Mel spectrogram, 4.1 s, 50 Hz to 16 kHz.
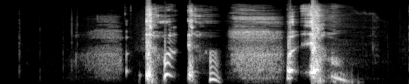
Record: {"cough_length": "4.1 s", "cough_amplitude": 32768, "cough_signal_mean_std_ratio": 0.35, "survey_phase": "alpha (2021-03-01 to 2021-08-12)", "age": "45-64", "gender": "Female", "wearing_mask": "No", "symptom_none": true, "smoker_status": "Never smoked", "respiratory_condition_asthma": false, "respiratory_condition_other": false, "recruitment_source": "REACT", "submission_delay": "2 days", "covid_test_result": "Negative", "covid_test_method": "RT-qPCR"}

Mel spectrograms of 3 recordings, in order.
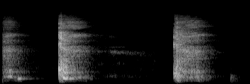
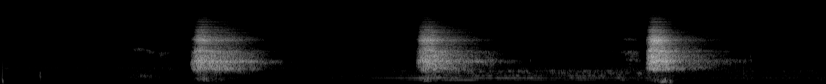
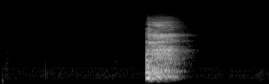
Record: {"three_cough_length": "2.5 s", "three_cough_amplitude": 29040, "three_cough_signal_mean_std_ratio": 0.37, "exhalation_length": "8.3 s", "exhalation_amplitude": 15030, "exhalation_signal_mean_std_ratio": 0.31, "cough_length": "2.7 s", "cough_amplitude": 26241, "cough_signal_mean_std_ratio": 0.28, "survey_phase": "beta (2021-08-13 to 2022-03-07)", "age": "18-44", "gender": "Female", "wearing_mask": "No", "symptom_new_continuous_cough": true, "symptom_sore_throat": true, "symptom_fatigue": true, "symptom_onset": "2 days", "smoker_status": "Never smoked", "respiratory_condition_asthma": false, "respiratory_condition_other": false, "recruitment_source": "Test and Trace", "submission_delay": "2 days", "covid_test_result": "Negative", "covid_test_method": "RT-qPCR"}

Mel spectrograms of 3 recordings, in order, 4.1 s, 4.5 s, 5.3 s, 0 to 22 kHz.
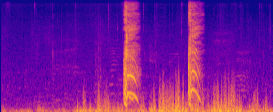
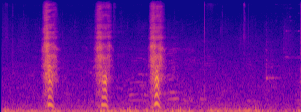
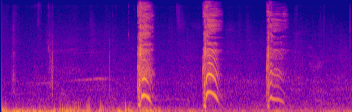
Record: {"cough_length": "4.1 s", "cough_amplitude": 25701, "cough_signal_mean_std_ratio": 0.66, "exhalation_length": "4.5 s", "exhalation_amplitude": 5099, "exhalation_signal_mean_std_ratio": 0.53, "three_cough_length": "5.3 s", "three_cough_amplitude": 7077, "three_cough_signal_mean_std_ratio": 0.56, "survey_phase": "beta (2021-08-13 to 2022-03-07)", "age": "18-44", "gender": "Female", "wearing_mask": "No", "symptom_none": true, "smoker_status": "Never smoked", "respiratory_condition_asthma": false, "respiratory_condition_other": false, "recruitment_source": "REACT", "submission_delay": "1 day", "covid_test_result": "Negative", "covid_test_method": "RT-qPCR"}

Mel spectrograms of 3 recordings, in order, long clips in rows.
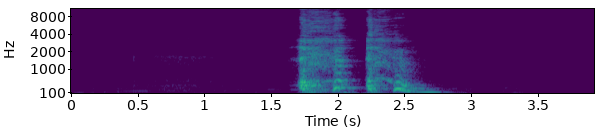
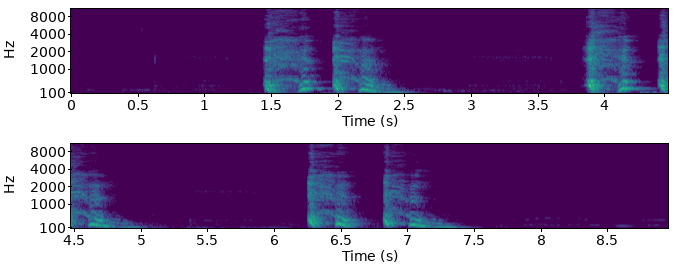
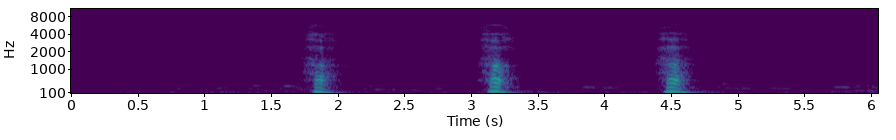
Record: {"cough_length": "3.9 s", "cough_amplitude": 11520, "cough_signal_mean_std_ratio": 0.34, "three_cough_length": "9.0 s", "three_cough_amplitude": 10917, "three_cough_signal_mean_std_ratio": 0.38, "exhalation_length": "6.1 s", "exhalation_amplitude": 3451, "exhalation_signal_mean_std_ratio": 0.24, "survey_phase": "beta (2021-08-13 to 2022-03-07)", "age": "18-44", "gender": "Male", "wearing_mask": "No", "symptom_none": true, "smoker_status": "Ex-smoker", "respiratory_condition_asthma": false, "respiratory_condition_other": false, "recruitment_source": "REACT", "submission_delay": "1 day", "covid_test_result": "Negative", "covid_test_method": "RT-qPCR", "influenza_a_test_result": "Negative", "influenza_b_test_result": "Negative"}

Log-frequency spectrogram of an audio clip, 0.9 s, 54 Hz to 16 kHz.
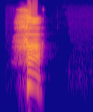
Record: {"exhalation_length": "0.9 s", "exhalation_amplitude": 32767, "exhalation_signal_mean_std_ratio": 0.35, "survey_phase": "beta (2021-08-13 to 2022-03-07)", "age": "18-44", "gender": "Female", "wearing_mask": "No", "symptom_runny_or_blocked_nose": true, "symptom_sore_throat": true, "symptom_onset": "4 days", "smoker_status": "Never smoked", "respiratory_condition_asthma": false, "respiratory_condition_other": false, "recruitment_source": "Test and Trace", "submission_delay": "2 days", "covid_test_result": "Negative", "covid_test_method": "RT-qPCR"}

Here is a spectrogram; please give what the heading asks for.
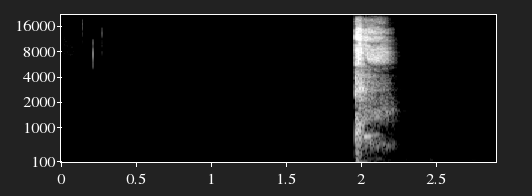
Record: {"cough_length": "2.9 s", "cough_amplitude": 6474, "cough_signal_mean_std_ratio": 0.2, "survey_phase": "beta (2021-08-13 to 2022-03-07)", "age": "18-44", "gender": "Female", "wearing_mask": "No", "symptom_cough_any": true, "symptom_runny_or_blocked_nose": true, "symptom_shortness_of_breath": true, "symptom_sore_throat": true, "symptom_fatigue": true, "symptom_fever_high_temperature": true, "symptom_headache": true, "symptom_change_to_sense_of_smell_or_taste": true, "symptom_other": true, "smoker_status": "Ex-smoker", "respiratory_condition_asthma": false, "respiratory_condition_other": false, "recruitment_source": "Test and Trace", "submission_delay": "2 days", "covid_test_result": "Positive", "covid_test_method": "RT-qPCR", "covid_ct_value": 35.5, "covid_ct_gene": "ORF1ab gene"}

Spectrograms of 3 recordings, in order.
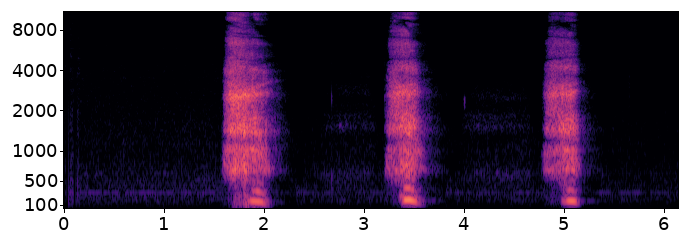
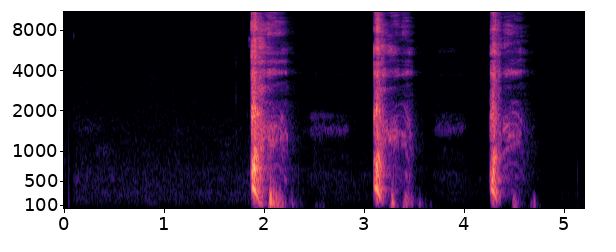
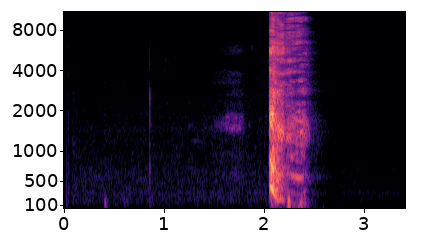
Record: {"exhalation_length": "6.1 s", "exhalation_amplitude": 9146, "exhalation_signal_mean_std_ratio": 0.32, "three_cough_length": "5.2 s", "three_cough_amplitude": 31693, "three_cough_signal_mean_std_ratio": 0.2, "cough_length": "3.4 s", "cough_amplitude": 32767, "cough_signal_mean_std_ratio": 0.17, "survey_phase": "beta (2021-08-13 to 2022-03-07)", "age": "45-64", "gender": "Female", "wearing_mask": "No", "symptom_none": true, "smoker_status": "Never smoked", "respiratory_condition_asthma": false, "respiratory_condition_other": false, "recruitment_source": "REACT", "submission_delay": "2 days", "covid_test_result": "Negative", "covid_test_method": "RT-qPCR", "influenza_a_test_result": "Negative", "influenza_b_test_result": "Negative"}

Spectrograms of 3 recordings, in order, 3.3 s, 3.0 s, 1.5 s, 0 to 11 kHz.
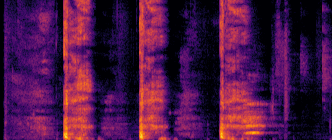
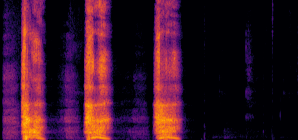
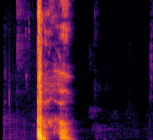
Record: {"three_cough_length": "3.3 s", "three_cough_amplitude": 32768, "three_cough_signal_mean_std_ratio": 0.31, "exhalation_length": "3.0 s", "exhalation_amplitude": 32768, "exhalation_signal_mean_std_ratio": 0.38, "cough_length": "1.5 s", "cough_amplitude": 32768, "cough_signal_mean_std_ratio": 0.25, "survey_phase": "beta (2021-08-13 to 2022-03-07)", "age": "45-64", "gender": "Female", "wearing_mask": "No", "symptom_none": true, "smoker_status": "Never smoked", "respiratory_condition_asthma": true, "respiratory_condition_other": false, "recruitment_source": "REACT", "submission_delay": "0 days", "covid_test_result": "Negative", "covid_test_method": "RT-qPCR"}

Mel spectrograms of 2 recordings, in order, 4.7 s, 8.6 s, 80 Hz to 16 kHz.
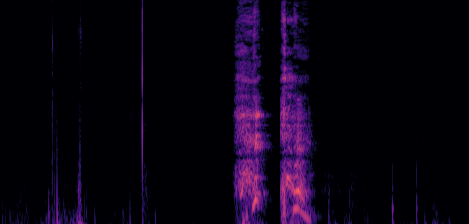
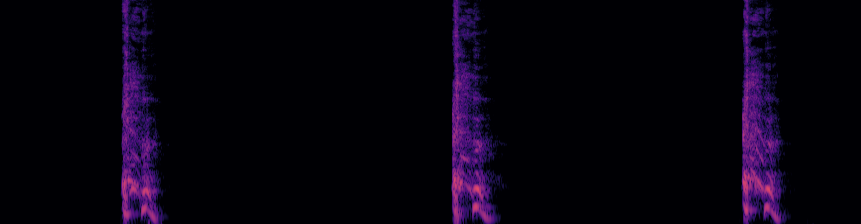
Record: {"cough_length": "4.7 s", "cough_amplitude": 14816, "cough_signal_mean_std_ratio": 0.29, "three_cough_length": "8.6 s", "three_cough_amplitude": 7128, "three_cough_signal_mean_std_ratio": 0.27, "survey_phase": "beta (2021-08-13 to 2022-03-07)", "age": "65+", "gender": "Male", "wearing_mask": "No", "symptom_none": true, "smoker_status": "Never smoked", "respiratory_condition_asthma": false, "respiratory_condition_other": false, "recruitment_source": "REACT", "submission_delay": "1 day", "covid_test_result": "Negative", "covid_test_method": "RT-qPCR"}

